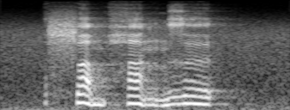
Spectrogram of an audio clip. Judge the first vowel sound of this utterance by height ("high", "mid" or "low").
low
